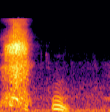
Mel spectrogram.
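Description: A single sharp sneeze, followed by a short nasal sniff or snort.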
